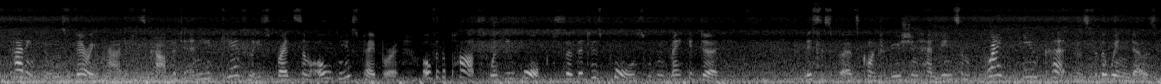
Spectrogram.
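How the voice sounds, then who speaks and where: A woman reading a children's story aloud as an expressive audiobook narrator. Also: a little high, very noisy. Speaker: storybook reader.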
